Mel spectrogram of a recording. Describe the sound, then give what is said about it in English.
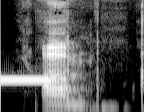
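A steady, high-pitched censor bleep tone holds for a moment, then cuts into a burst of voiced vocal sound followed by a few short clicks and taps. “That goes into the archives of video that will never be seen by the public. Just beep out.”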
